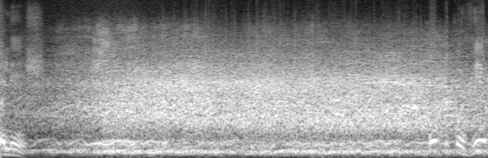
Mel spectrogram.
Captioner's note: crowd cheering in support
